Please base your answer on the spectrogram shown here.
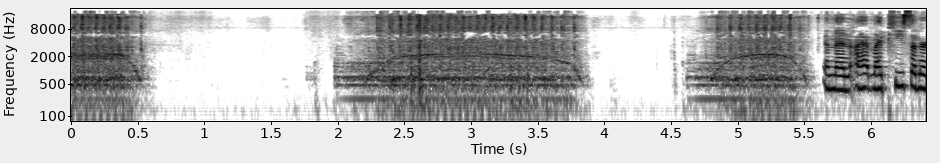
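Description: A sewing machine runs straight stitching along a length of fabric for a patchwork skirt, in two steady whirring bursts separated by short pauses, with brief talk at the end.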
